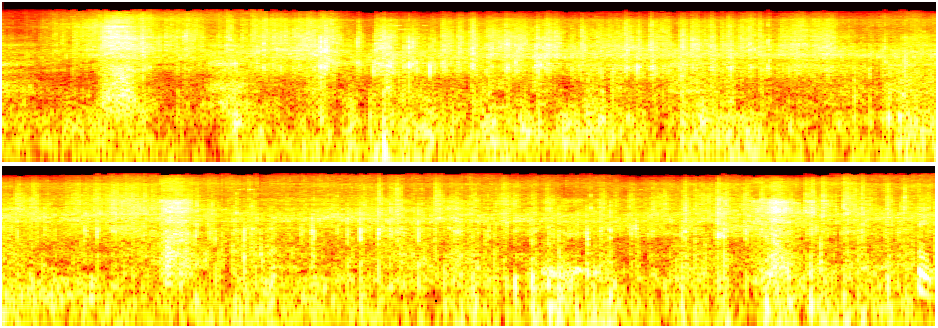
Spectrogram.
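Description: Mountain bike rolling downhill on a dirt singletrack: steady tyre noise on the dirt, with a running rattle and irregular knocks as the bike goes over roots and bumps.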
